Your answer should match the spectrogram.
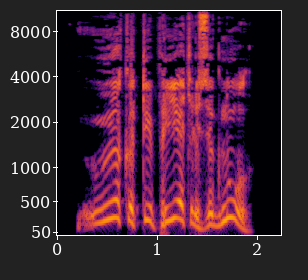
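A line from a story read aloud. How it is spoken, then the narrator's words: Timid indignation. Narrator (Russian): робко возмутился Микола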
